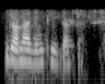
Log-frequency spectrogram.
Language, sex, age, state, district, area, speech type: Assamese, female, 30-45, Assam, Dibrugarh, rural, conversation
